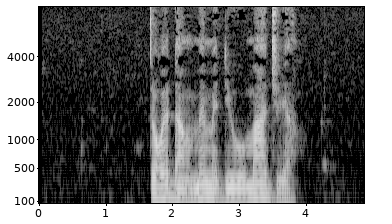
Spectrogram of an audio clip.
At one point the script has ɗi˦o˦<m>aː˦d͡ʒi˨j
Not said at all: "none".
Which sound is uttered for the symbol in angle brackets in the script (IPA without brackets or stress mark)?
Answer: m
